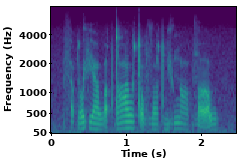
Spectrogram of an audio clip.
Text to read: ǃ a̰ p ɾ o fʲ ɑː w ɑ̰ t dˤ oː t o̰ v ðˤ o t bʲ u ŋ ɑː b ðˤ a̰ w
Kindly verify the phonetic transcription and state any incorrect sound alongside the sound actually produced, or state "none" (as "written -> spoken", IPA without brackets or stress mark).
ǃ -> θ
